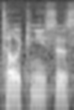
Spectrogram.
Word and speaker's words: TeleCANesis: It's uh it's called Telekinesis. It's spelled wrong on purpose.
